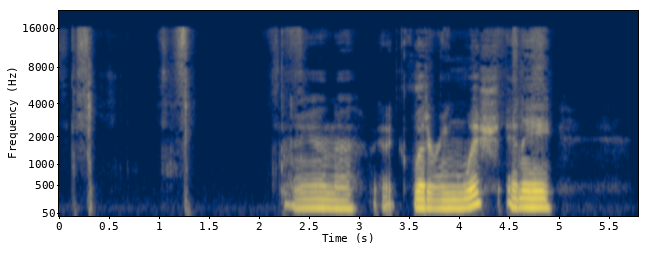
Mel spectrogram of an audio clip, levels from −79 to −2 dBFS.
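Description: No technical faults can be heard anywhere in the clip. Nothing in the audio points to a problem in how it was captured, processed or delivered.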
